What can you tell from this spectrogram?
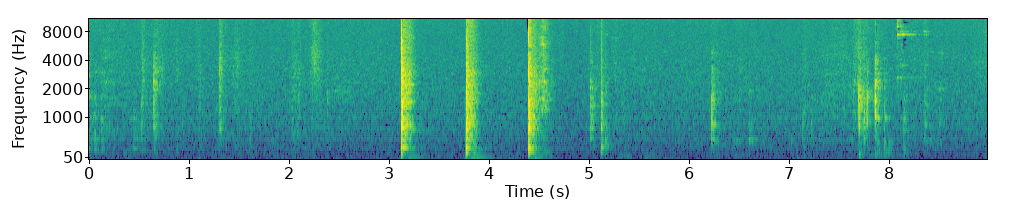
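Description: A mallet striking a wooden piece down onto a wooden tabletop: three solid knocks a little over half a second apart about three seconds in, then a lighter tap, with a few faint knocks before and after.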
